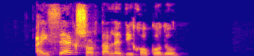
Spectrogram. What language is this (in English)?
Basque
